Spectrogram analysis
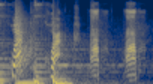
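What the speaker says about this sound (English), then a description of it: "Little duck, quack, quack." A duck quacks in a children's nursery-rhyme dance song, four distinct, close quacks spaced at an uneven bouncy rhythm, the first two longer and the last two shorter and brighter.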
